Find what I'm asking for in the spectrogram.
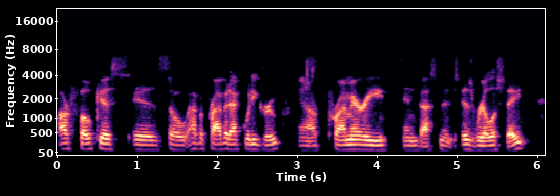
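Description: At a moderate pace, a man with a Canadian accent speaks at a fairly low pitch in a monotone, flat way. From Alberta, Canada (near Edmonton). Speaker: real estate investor. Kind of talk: interview.

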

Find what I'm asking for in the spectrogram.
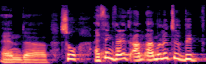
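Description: A man with a French accent and a dark, mellow tone. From France. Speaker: menswear writer and video host. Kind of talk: casual chat. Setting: at the hosts' home. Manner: halting.

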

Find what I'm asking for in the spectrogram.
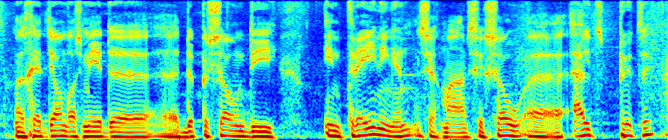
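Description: A man speaks very slowly at fairly low pitch, with ordinary pitch variation and very even loudness. Noticeable background noise can be heard. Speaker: former pro cyclist. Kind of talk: casual chat.

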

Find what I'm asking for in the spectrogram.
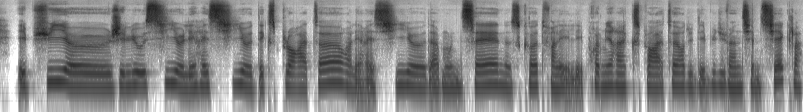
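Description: A dark, mellow tone carries fairly even intonation at a fairly slow pace. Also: woman, dry, close sound with no echo. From southern France, Toulouse suburbs. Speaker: extreme sports athlete and polar explorer. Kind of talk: interview. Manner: halting.

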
